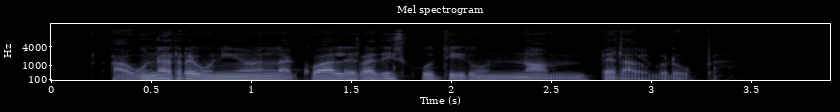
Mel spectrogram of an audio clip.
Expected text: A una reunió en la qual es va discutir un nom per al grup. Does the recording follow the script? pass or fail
fail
